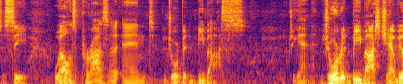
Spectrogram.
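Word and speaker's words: Jorbit Vivas: I was saying Jorbit Vivos. It's you pronounce the J in the first name. Jorbit and then it's BB boss like B- A Jorbit Boss.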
